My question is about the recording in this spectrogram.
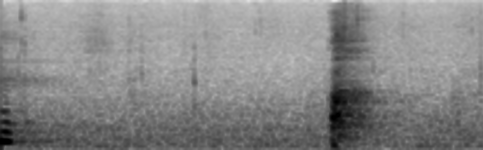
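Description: A single short cough about one and a half seconds into a quiet pause, just after the tail of a man's speech.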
